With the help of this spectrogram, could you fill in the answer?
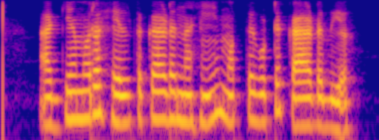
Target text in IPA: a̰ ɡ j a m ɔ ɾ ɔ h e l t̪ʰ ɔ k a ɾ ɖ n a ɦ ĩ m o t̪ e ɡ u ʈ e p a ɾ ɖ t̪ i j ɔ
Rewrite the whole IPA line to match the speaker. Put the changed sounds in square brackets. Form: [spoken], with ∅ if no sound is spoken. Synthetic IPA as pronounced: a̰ ɡ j a m ɔ ɾ ɔ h e l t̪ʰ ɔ k a ɾ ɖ n a ɦ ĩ m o t̪ e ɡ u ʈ e [k] a ɾ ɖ [d̪] i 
